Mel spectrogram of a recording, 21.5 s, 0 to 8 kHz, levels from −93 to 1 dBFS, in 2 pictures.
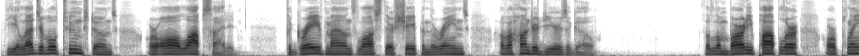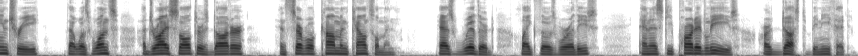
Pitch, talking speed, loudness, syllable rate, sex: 135 Hz, 140 wpm, -20 LUFS, 5.2 syllables/s, male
